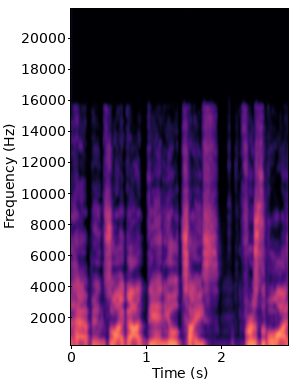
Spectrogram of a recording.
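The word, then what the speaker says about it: Theis: gonna explain what happened so i got daniel tice first of all i said his name like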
